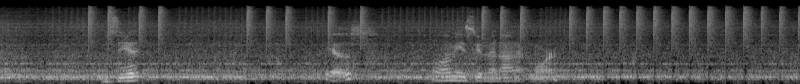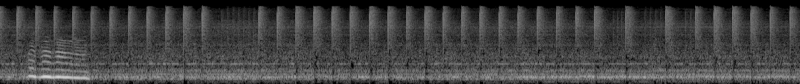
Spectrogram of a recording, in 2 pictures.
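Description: A spark igniter snaps with quick, repeated clicks.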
